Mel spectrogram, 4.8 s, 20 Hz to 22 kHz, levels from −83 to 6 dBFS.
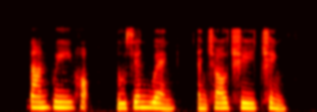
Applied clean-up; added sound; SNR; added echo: neural mask model DeepFilterNet 3.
